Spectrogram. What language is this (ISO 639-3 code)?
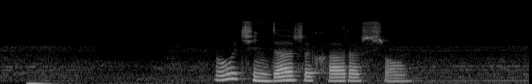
rus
